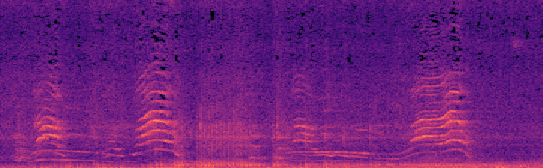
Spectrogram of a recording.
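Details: Angry cats meowing very loudly, with four strong arched meows that rise and fall, separated by softer overlapping calls, over a constant deep rumble.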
